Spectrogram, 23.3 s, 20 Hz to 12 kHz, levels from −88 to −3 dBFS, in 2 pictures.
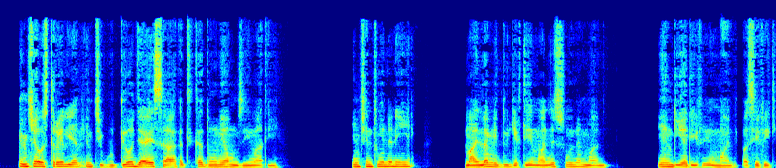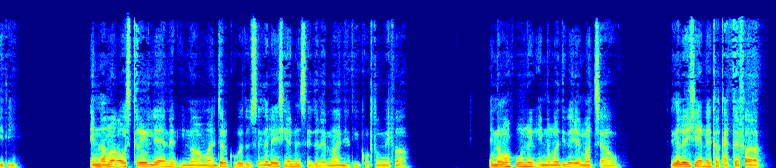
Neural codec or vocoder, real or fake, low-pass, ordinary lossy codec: codec, 44.1 kHz, 2.6 kbps, DAC; fake; 10.8 kHz; MP3, 48 kbps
